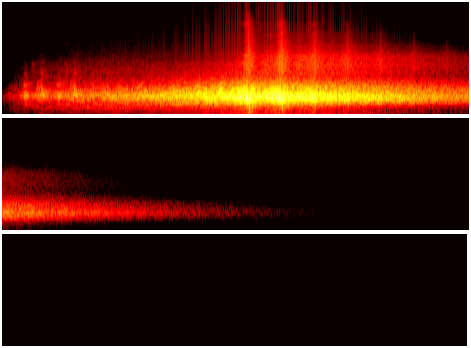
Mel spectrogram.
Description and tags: Treated sound from a recording.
